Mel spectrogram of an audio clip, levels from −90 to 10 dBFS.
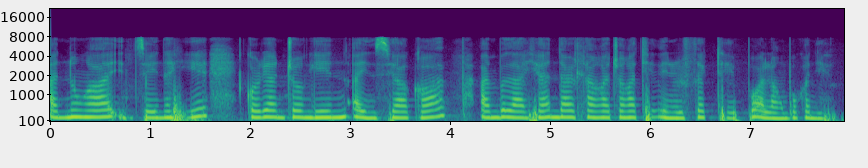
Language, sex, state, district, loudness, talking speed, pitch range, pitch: Mizo, female, Mizoram, Aizawl, -13 LUFS, 190 wpm, 210-230 Hz, 220 Hz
